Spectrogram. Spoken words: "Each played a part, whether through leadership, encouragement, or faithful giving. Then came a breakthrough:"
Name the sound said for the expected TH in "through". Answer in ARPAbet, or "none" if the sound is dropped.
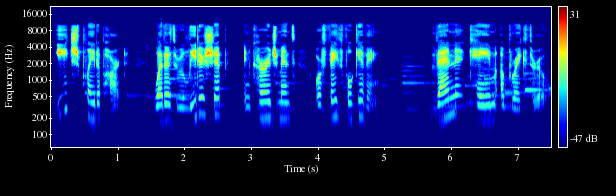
TH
